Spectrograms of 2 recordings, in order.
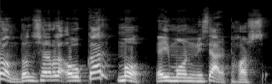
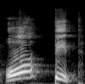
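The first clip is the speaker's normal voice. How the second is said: ও held apart from তিত; syllable break; 6 semitones higher, 3 dB louder, much slower than usual. Shown as a demonstration. Teacher asks where she stops, ও and তিত said separately. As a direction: say "ও... তিত" in two pieces. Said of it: "আমি থামছি কোথায়".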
